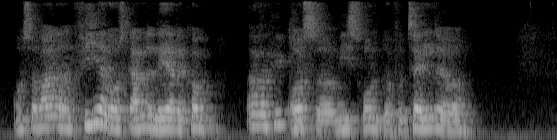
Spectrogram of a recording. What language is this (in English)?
Danish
